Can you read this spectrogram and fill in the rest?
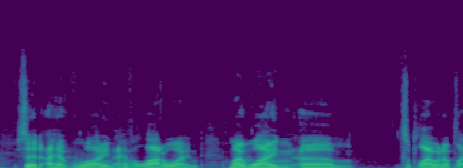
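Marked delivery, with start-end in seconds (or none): none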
